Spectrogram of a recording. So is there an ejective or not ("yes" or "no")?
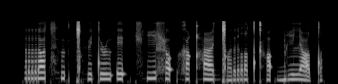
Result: no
